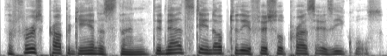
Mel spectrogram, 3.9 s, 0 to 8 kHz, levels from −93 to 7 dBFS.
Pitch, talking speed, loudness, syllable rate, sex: 145 Hz, 215 wpm, -16 LUFS, 5.4 syllables/s, male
